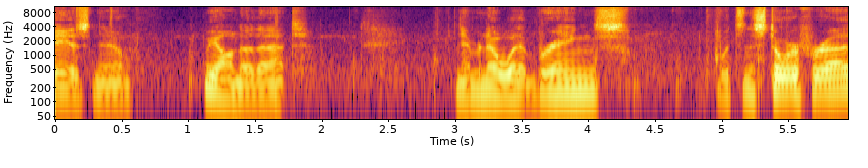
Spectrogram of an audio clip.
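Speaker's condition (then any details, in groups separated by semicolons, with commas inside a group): No condition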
